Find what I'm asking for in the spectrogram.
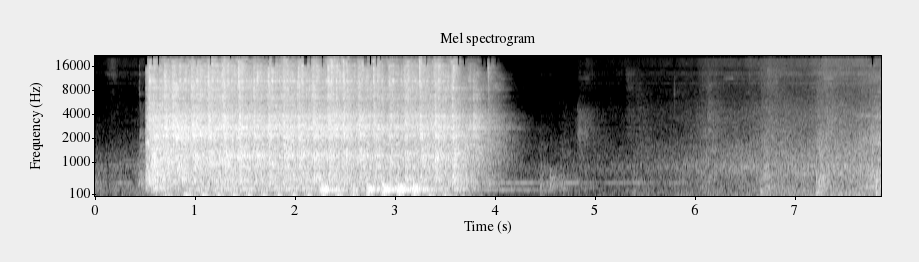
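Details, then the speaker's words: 2002 Polaris Scrambler 400 4x4, stored five years: starter cranks with even compression pulses for three seconds but it won't fire. It had started briefly puffing white smoke and died, and the plug is soaking wet, apparently with water. Coolant entering the cylinder through a blown head gasket is suspected. "so we're going to try to fire it up again and you'll see that it does not"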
